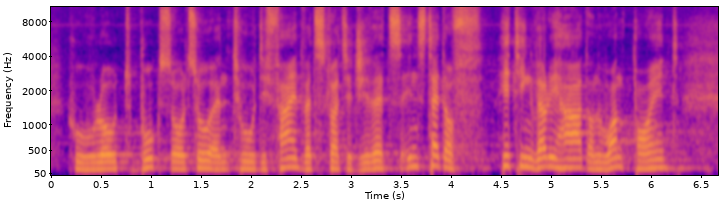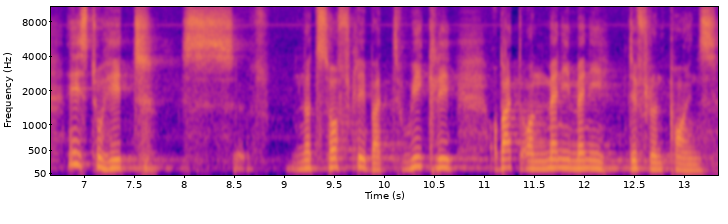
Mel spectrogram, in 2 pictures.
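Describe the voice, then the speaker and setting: Fairly even intonation marks this man's fairly high voice as he speaks at a fairly slow pace. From France. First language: French. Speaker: scientist. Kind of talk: conference talk. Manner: halting, with fillers.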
